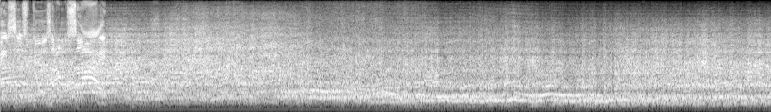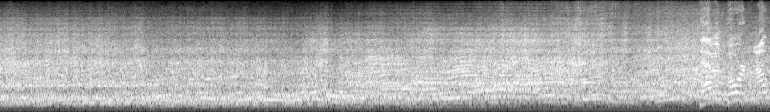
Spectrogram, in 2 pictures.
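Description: Race cars at Attica Raceway Park roar continuously around the track, a loud sustained engine drone with passing surges and some tire noise, while an announcer calls the race over the top.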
